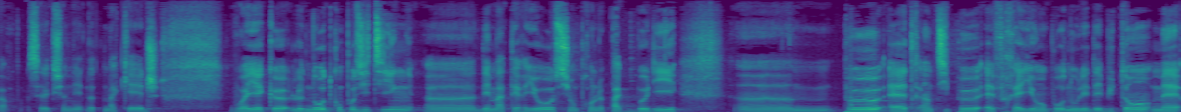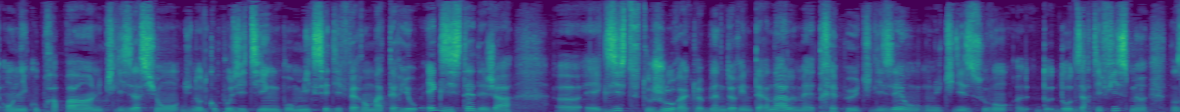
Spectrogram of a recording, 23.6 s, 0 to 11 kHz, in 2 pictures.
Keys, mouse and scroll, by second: 0.7 click, 1.9 click, 2.9 click, 5.5 click, 7.7 click.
